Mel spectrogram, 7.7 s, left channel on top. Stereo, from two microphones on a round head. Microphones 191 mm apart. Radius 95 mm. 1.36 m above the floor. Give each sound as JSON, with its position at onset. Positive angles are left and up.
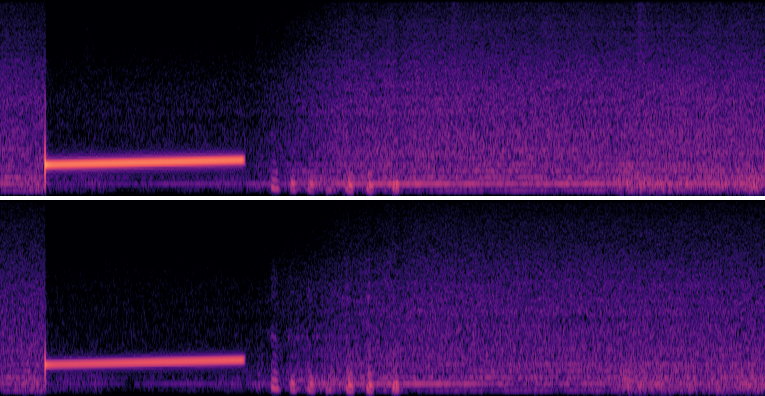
{"t": 0.5, "sound": "an alarm", "side_deg": 70}
{"t": 2.5, "sound": "laughter", "side_deg": -75}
